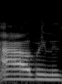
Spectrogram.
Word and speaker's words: Albany: I'm from Albany, Georgia.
